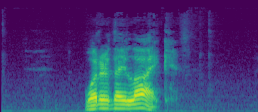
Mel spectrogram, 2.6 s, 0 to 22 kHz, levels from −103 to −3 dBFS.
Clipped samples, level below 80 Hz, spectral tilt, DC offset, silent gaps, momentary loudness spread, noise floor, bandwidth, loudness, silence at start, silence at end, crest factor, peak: under 0.1%; -58 dBFS; -8.5 dB/octave; under 0.1%; none; 16 LU; -65 dBFS; 5.8 kHz; -16 LUFS; 0.85 s; 1 s; 16 dB; -4 dBFS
